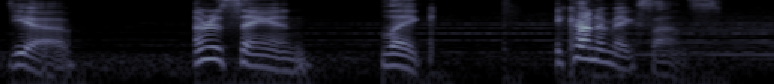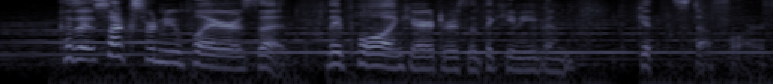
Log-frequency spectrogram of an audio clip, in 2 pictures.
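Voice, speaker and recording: A young adult woman streamer chatting casually over gameplay, informal and opinionated, thinking out loud. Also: on the low side, very animated, unhurried, long pauses, faint music behind. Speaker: game streamer. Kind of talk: casual live gameplay chat.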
